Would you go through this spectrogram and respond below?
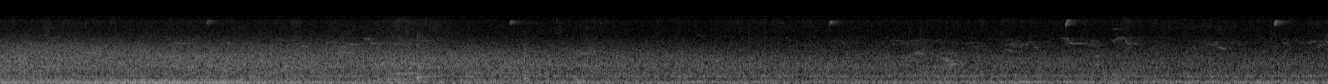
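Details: Honey bees in a beeyard hive opened for inspection, a colony with a laying queen, honey, capped brood and larvae, filmed on a Canon Rebel T6 DSLR; steady, dense low droning hum throughout, with faint high bird chirps now and then.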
